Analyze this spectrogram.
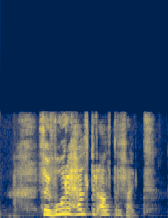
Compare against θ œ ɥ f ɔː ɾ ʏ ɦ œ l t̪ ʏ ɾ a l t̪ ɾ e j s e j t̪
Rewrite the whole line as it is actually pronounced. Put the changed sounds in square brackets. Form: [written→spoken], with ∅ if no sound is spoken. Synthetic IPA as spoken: θ œ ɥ [f→v] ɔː ɾ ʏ ɦ [œ→ɛ] l t̪ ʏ ɾ a l t̪ ɾ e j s [e→a] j t̪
